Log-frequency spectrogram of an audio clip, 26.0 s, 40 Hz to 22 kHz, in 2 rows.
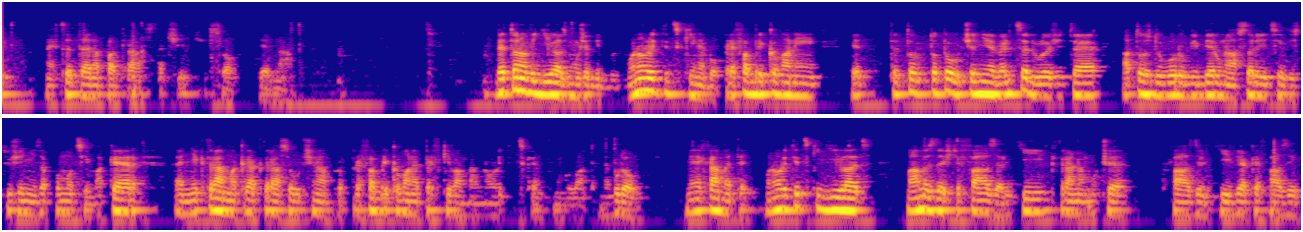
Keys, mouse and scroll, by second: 0.1 click, 1.3 1, 3.0 click, 5.7 click, 19.1 click, 22.6 click.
